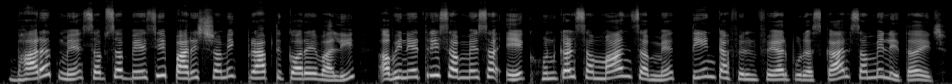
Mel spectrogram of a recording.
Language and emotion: Maithili, neutral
